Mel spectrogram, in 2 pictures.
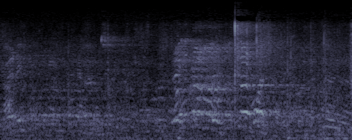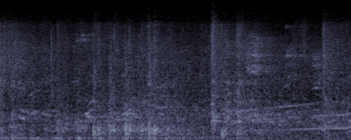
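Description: Players' footsteps thudding on a wooden sports-hall floor during indoor ultimate frisbee play, ringing in the large hall. Two sharp knocks stand out, about three and a half and eight and a half seconds in.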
